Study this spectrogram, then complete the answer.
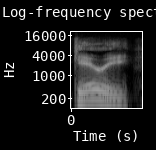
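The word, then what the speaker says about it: K'gari: I booked us a 2-day adventure to Gary, which is spelled Kgari. The K is silent.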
